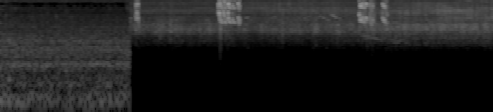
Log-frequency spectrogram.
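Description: A glass stirring rod spreading linseed-oil paint over cardboard. Faint hiss at first, then three short, high squeaky scrapes a second or two apart.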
